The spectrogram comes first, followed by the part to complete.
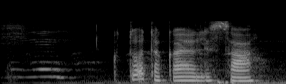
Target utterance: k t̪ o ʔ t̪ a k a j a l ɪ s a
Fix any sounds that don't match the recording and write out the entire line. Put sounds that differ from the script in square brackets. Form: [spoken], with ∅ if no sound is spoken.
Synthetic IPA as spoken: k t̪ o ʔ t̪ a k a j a l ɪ s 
